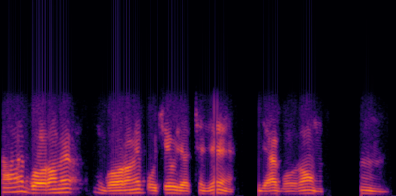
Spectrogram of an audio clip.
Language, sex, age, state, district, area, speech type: Bengali, male, 60+, West Bengal, Paschim Bardhaman, rural, conversation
